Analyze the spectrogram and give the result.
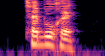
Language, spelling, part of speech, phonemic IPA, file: French, tabourets, noun, /ta.bu.ʁɛ/, LL-Q150 (fra)-tabourets.wav
- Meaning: plural of tabouret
